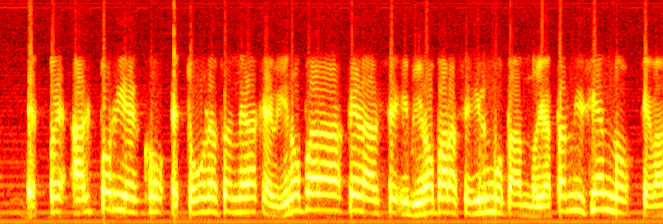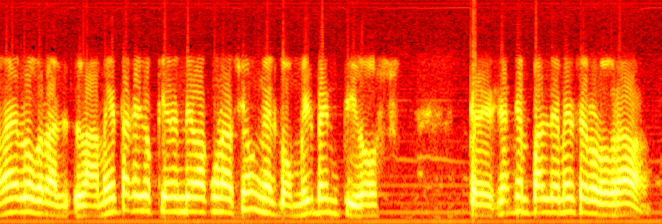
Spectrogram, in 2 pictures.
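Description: A dry, close sound with no echo, very even loudness, moderate pace and ordinary pitch variation. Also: man, high pitch for a man. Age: 60s. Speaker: caller. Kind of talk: radio call-in.

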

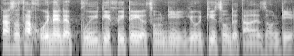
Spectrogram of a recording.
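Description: Over a silent background in a very clean recording, a man talks at a very fast pace, his pitch fairly high with ordinary variation. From China, Hunan province. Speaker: migrant factory worker. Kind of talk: interview testimony. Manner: halting, many fillers.

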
